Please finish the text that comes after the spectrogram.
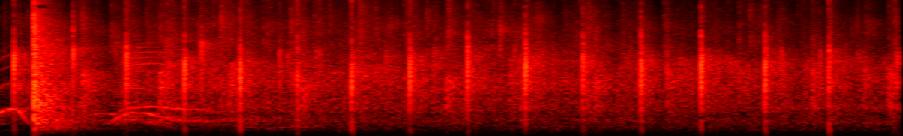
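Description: A church audience applauds for their own generosity steadily for several seconds, a dense wash of many hands clapping with a few sharper, louder claps standing out in an irregular rhythm.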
